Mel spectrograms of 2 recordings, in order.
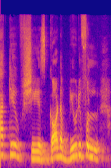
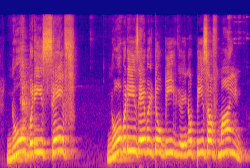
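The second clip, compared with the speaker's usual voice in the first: higher, louder impassioned plea; outraged appeal; 7 semitones higher, 5 dB louder than usual. A narrator's reading. Nalakuvara prays to Brahma about the atrocity, outraged appeal. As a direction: cry out against an intolerable wrong.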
